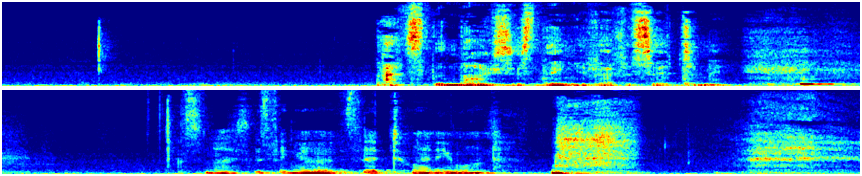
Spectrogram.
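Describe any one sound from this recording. A man speaks softly and warmly, close by.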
